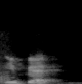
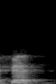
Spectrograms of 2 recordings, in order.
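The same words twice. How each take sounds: First: Effect opening on an "ee" sound; corrected effect. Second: Effect opening on a short "eh"; mispronounced effect. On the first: Shown as a demonstration. Official correcting a contestant's answer, effect said as "ee-fect". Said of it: "It's effect". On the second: Retold or imitated. Official quoting the faulty answer back, mispronounced effect. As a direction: say effect as "eh-FECT". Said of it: "No, you are wrong".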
